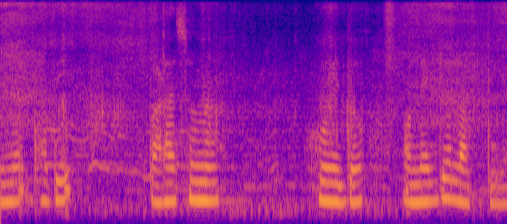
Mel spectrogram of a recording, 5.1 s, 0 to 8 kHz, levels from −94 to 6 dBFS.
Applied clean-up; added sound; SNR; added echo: none; Writing; 18 dB; reverberation time 1.0 s.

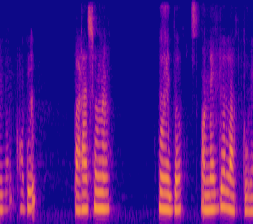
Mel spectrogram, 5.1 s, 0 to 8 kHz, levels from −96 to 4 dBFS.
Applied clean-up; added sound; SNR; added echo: neural mask model DeepFilterNet 3.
